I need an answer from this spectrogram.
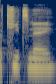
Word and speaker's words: kitsune: nine tails absolutely kitsune I always say kitsune even though I should know know how to pronounce Japanese but yeah or Keats nay as what they would say then if you want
